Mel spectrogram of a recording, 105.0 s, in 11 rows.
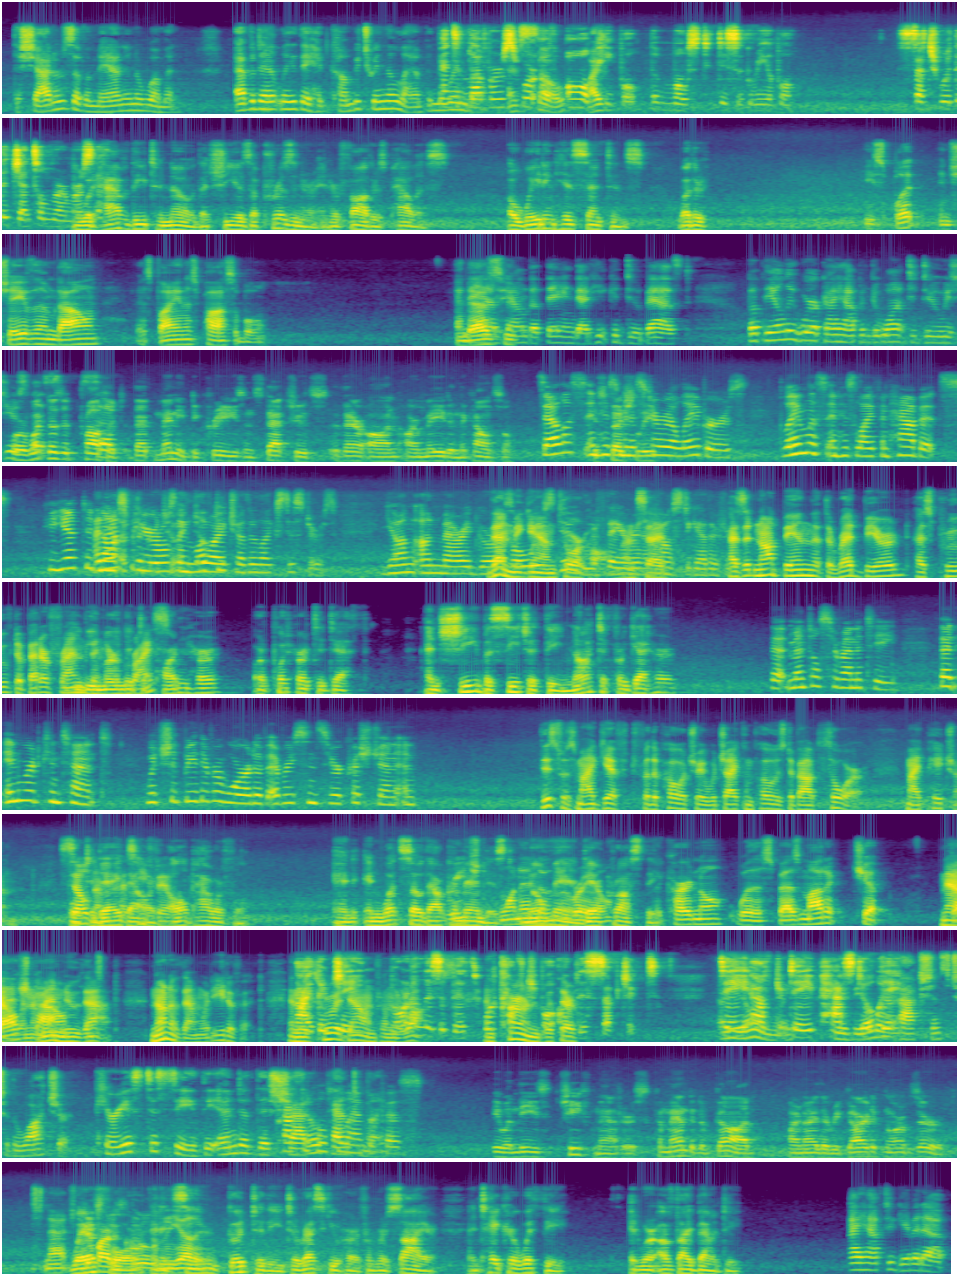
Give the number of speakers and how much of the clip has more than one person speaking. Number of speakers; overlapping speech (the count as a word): nine, about 22%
